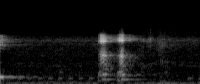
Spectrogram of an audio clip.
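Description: A brief laugh: two quick breathy bursts about a second in, with quiet in between and after.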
